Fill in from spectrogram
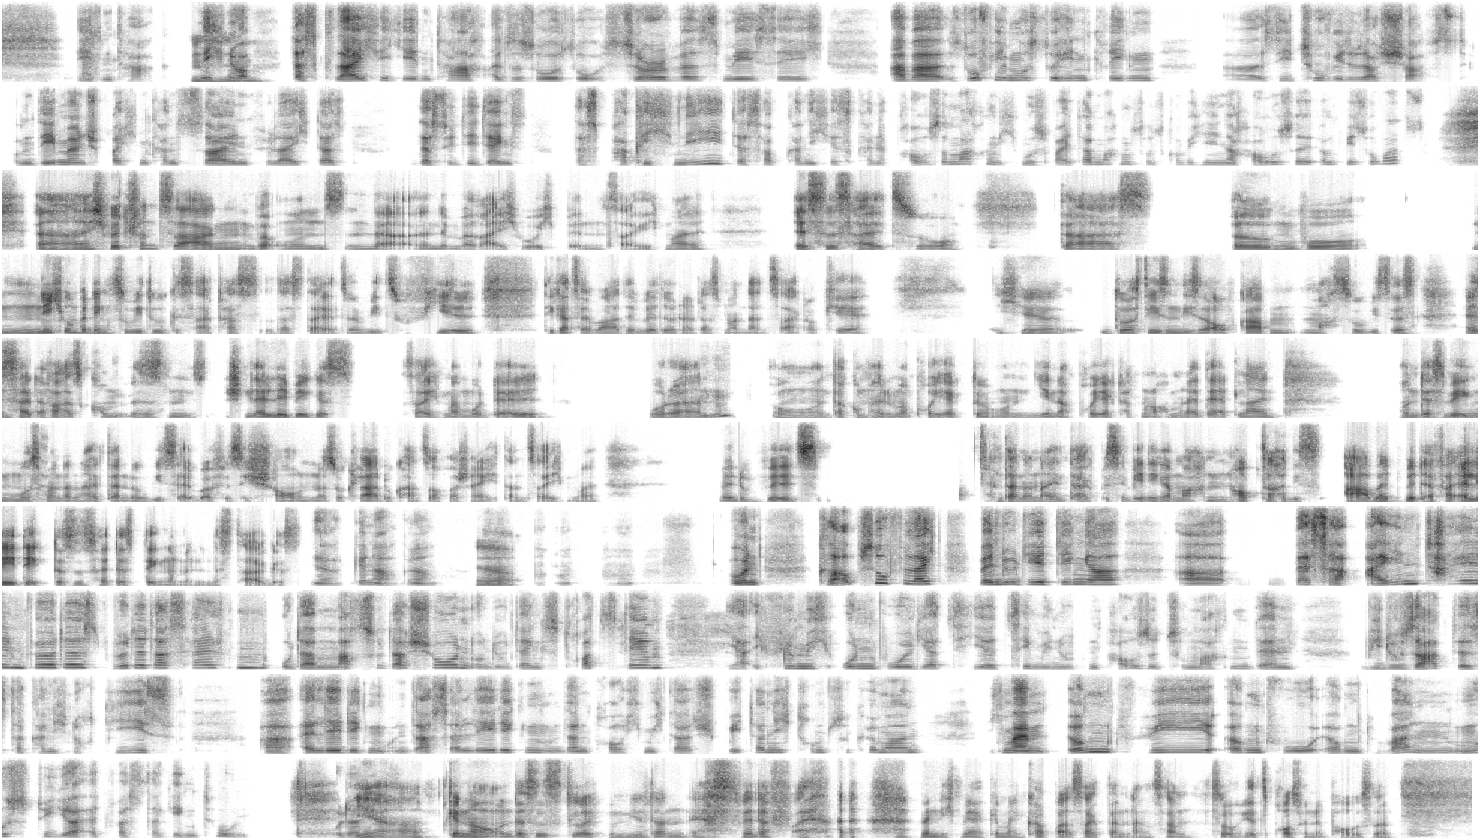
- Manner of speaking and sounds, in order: other background noise; laughing while speaking: "erst mal der Fall"; chuckle
- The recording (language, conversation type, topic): German, podcast, Wie gönnst du dir eine Pause ohne Schuldgefühle?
